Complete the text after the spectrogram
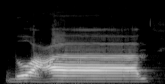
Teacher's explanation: اس مد کا نام ہے مد متصل، اس مد کو ہم بڑی مد کہتے ہیں اور اس کو آپ نے 5 الف کے برابر کھینچ کر پڑھنا ہے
